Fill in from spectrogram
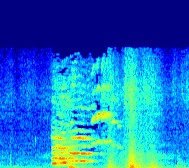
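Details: A young gull chick, raised indoors and wintering in a city apartment, "talking" to its owner: one squeaky, slightly rising whistled call, about half a second long, followed by a brief soft knock in a quiet room.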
